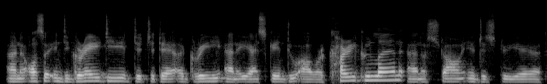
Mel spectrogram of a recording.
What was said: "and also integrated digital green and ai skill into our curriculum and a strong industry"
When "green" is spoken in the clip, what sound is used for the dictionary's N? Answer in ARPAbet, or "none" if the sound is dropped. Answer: none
